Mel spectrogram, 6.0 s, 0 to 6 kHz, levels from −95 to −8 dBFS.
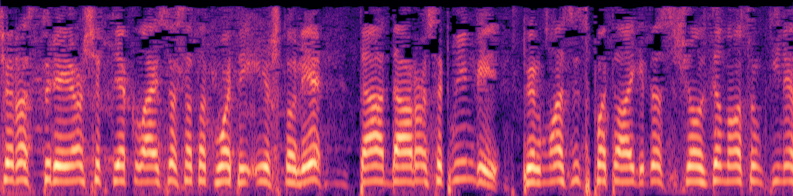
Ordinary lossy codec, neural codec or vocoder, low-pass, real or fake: MP3, 24 kbps; codec, 16 kHz, 4 kbps, X-Codec, HuBERT features, trained on general audio; 5.4 kHz; fake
